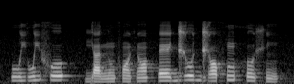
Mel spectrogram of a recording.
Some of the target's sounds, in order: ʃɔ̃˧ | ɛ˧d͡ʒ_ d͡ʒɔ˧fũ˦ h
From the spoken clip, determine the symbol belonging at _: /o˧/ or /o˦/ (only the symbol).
o˦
